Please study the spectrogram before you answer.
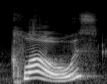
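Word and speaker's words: clothes: about American English today the pronunciation is super easy it's exactly the same as close as in close the door CL OS e notice you do not need to pronounce the th sound at all in this word there is one thing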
